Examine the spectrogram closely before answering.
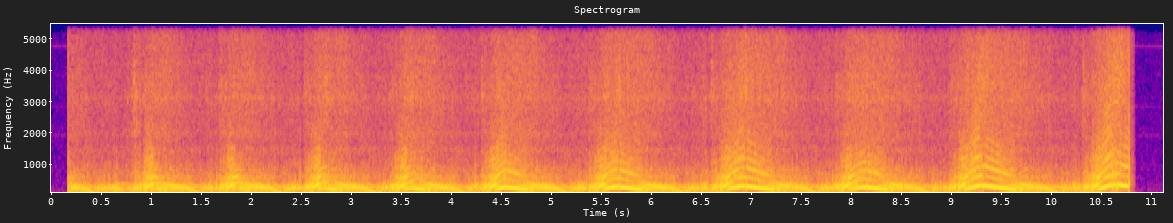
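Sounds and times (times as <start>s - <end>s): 
Hamaguchi exhaust on Suzuki GSXR1000 motorcycle: 0.2s - 10.9s.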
